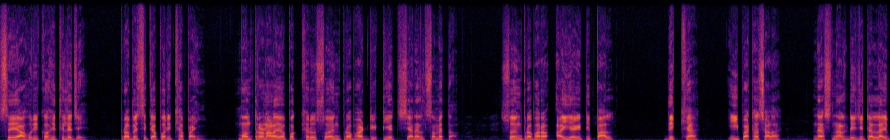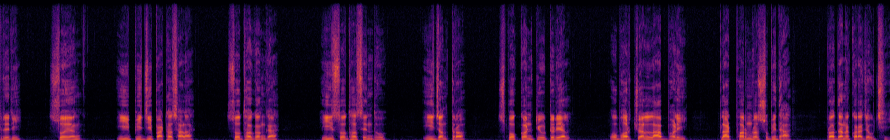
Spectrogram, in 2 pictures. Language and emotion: Odia, neutral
